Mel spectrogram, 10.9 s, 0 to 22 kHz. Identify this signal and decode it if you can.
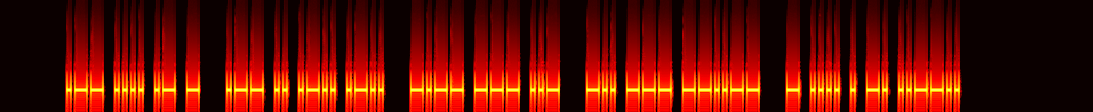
Morse code, heard as a keyed tone, about 30 wpm, 700 Hz. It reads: WHAT WILL YOU DO, THEN?
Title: Sentences from Top 100 Words 30wpm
